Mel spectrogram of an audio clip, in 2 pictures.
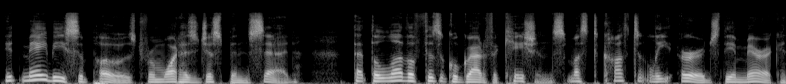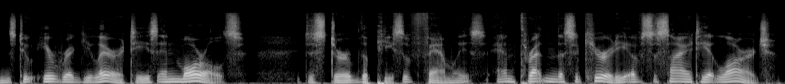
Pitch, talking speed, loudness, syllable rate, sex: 115 Hz, 145 wpm, -20 LUFS, 4.9 syllables/s, male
